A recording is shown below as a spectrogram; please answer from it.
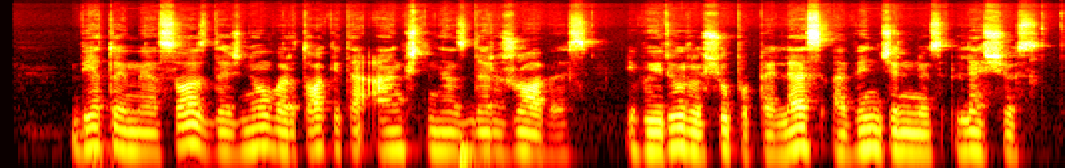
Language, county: Lithuanian, Šiauliai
